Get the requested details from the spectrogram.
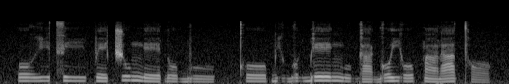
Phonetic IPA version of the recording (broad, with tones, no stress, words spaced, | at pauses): o˨ɣi˨t͡siː˨ pe˨t͡ʃu˦ ŋeː˨ɗo˨buː˨ | kʰoː˨ɓi˨ɡʷe˦ ɡ͡beː˦ŋu˨ɡa˨ ɡo˦jo˨˦pã˨ ɾa˦ tʰɔ˨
